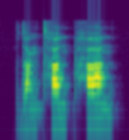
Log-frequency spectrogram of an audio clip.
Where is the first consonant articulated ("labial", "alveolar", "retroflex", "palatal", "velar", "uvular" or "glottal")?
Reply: alveolar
